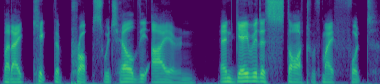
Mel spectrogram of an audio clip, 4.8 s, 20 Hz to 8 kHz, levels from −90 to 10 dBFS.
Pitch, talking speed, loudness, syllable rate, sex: 100 Hz, 215 wpm, -21 LUFS, 4.4 syllables/s, male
